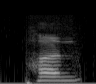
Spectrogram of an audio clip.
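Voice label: "pen" first tone, Chinese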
